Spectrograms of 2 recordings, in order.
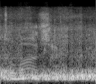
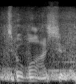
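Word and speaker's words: Tomášek: David has requested it is Tomashek. Yeah. Although, well, he was okay with either, but we had to press him a little. But Tomashek would be the proper pronunciation.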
